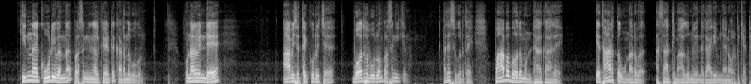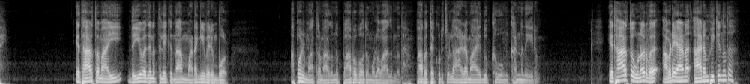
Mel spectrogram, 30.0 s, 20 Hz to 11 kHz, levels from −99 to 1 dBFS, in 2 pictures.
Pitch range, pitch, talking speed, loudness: 95-135 Hz, 110 Hz, 80 wpm, -21 LUFS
